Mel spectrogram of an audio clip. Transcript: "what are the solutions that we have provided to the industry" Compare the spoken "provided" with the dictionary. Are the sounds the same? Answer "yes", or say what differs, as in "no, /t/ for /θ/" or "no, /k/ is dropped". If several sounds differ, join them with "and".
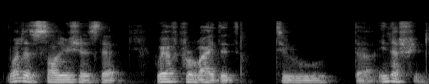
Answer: yes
